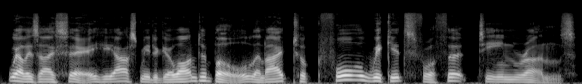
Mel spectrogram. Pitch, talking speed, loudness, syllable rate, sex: 125 Hz, 205 wpm, -17 LUFS, 4.1 syllables/s, male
